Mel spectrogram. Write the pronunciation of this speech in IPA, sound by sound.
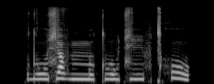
d oː ɕ a v mː ɛ tʷ ʌ w t͡ɕ iː f ǀʰ o

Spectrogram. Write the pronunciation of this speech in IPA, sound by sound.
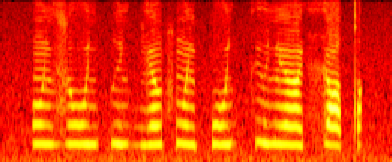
õ lʲ z oː lʲ p i lʲ ɡʲ ã sʷ ã lʲ p o lʲ kʲ ɯ lʲ ã xʲ ʊ tˤ

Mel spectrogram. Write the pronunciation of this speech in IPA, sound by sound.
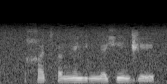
χ ʌ˨˦ t͡sʼ ʌ˨ ŋ ɛ̃˦ lʲ ə˨ ŋ ɛ˨ xʲ ɛ̃˦ d͡ʒ ḛ˦

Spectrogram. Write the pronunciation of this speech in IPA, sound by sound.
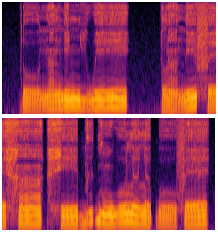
ɾ oː˨ n ã˧ ŋ e˦ ɲ i˧ w eː˦ | l ã˨ n eː˦ f ɛ˨˦ h ã˦ | h eː˧ b ɨ˦ ɡ ũ˧ w o˦ l ə˦ l ə˧ ɓ oː˧ f ɛ˦

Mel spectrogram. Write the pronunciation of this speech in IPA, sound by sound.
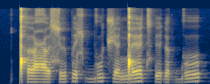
ǃʰ ɐ ʕ ɐ s ʏ p e ɬ ɡ͡b u t͡ʃ ɛ ŋ͡ǃ ɛ t͡sʼ ɪ ɗ ɐ ɡ͡b ʊ

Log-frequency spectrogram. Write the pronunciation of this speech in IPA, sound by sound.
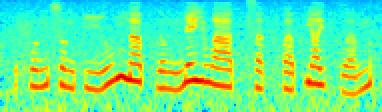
f ʊ˨˧ ŋ s ʊ˨ ŋ k iː˨˥ w n̪ ɐ˥ p̚ l ʊ˨ ŋ n̪ e˥ j w aː˧ t̚ t͡s ɐ˨ k̚ p ɐ˨˥ p̚ j ɐ˧ j kʷ ɐ˨˥ m

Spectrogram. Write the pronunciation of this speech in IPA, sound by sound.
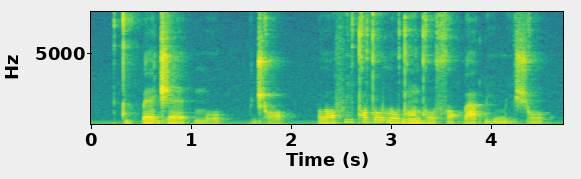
t i˨ k͡p ɛ˨˦ d͡ʒ ɛ˦˨ | m o˨ | d͡ʒ ɔ˨ | l ɔ˧ f i˦ d ɔ˦ t o˦ l o˦˨ d ɔ̃˨˦ d o˦˨ s ɔ˧ ɡ͡b a˨ k͡p i˨ m i˨˦ ʃ o˦

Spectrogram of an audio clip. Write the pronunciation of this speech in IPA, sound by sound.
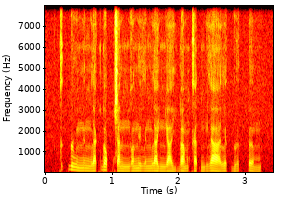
k ə˦˥ k̚ ɹ u˨˩˨ n ə˨˩˨ ŋ l a˦˥ k̚ ɗ ɔ˨˩ p̚ c a˨˩ n ɲ ɔ˧ n ɨ˨˩ l ə˧ ŋ l a˨˩ j ɲ aː˨˩˨ j ɓ a˧ m k a˨˩ t̚ ŋ i˧˥ l aː˨˩˦ l ə˨˩ k̚ ɹ ə˦˥ k̚ ʔ ə˨˩˦ m

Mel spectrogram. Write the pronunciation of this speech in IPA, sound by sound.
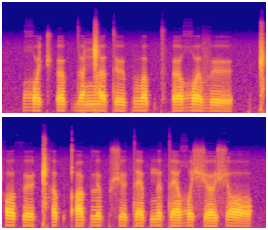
ʁʷ œ t͡ʃʼ œ p d ɐ ŋ͡ǁ ɐ t ø p β ɐ p t͡sʼ œ ʁʷ ə v ø | ǁʰ ɔ θ ø ǁʰ ɐ p qʼ œ p l ø p ʃ ø t ɛ p n ə t ɛ ʁʷ ə ʃ œ ʃ ɔ

